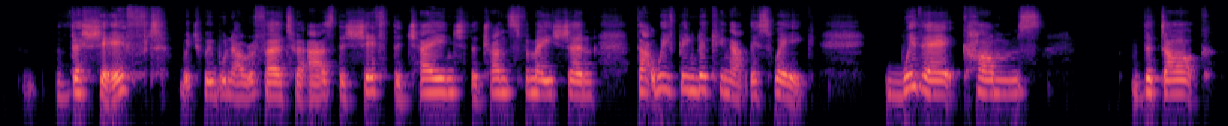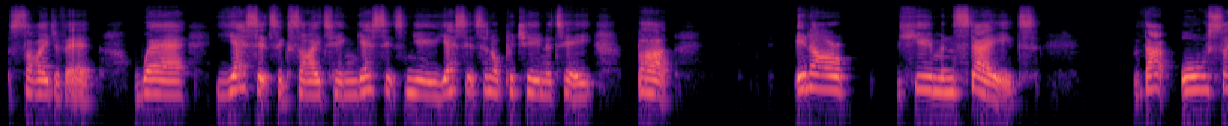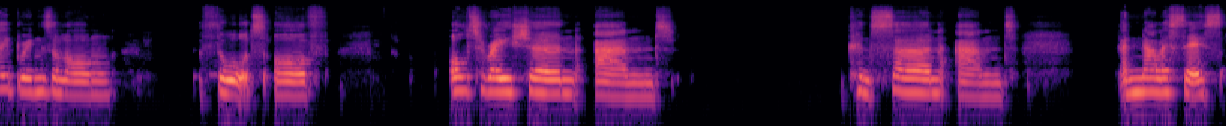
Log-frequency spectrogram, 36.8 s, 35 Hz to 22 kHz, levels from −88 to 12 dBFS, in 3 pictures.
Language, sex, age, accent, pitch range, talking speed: English, female, 40-59, British, 185-235 Hz, 95 wpm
